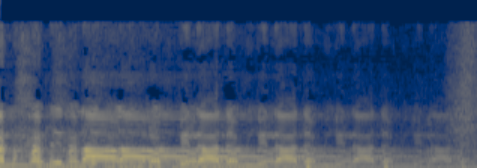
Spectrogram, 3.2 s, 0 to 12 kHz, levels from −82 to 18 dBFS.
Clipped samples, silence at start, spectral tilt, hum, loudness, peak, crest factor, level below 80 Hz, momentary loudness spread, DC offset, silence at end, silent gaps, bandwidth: under 0.1%; 0 s; -5.5 dB/octave; none; -20 LUFS; -2 dBFS; 20 dB; -54 dBFS; 15 LU; 2%; 0 s; none; 11 kHz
